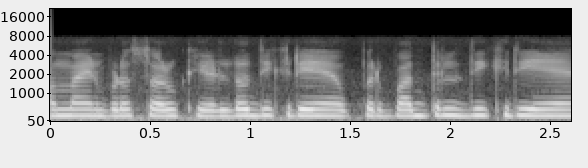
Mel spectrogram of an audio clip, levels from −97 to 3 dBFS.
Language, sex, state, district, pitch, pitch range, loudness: Rajasthani, female, Rajasthan, Nagaur, 220 Hz, 215-225 Hz, -13 LUFS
